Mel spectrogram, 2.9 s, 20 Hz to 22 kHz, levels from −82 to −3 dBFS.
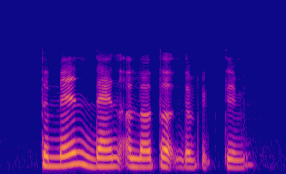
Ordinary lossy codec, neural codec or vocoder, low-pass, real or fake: Opus, 24 kbps; none; 7.2 kHz; real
